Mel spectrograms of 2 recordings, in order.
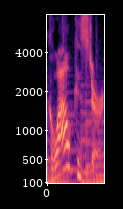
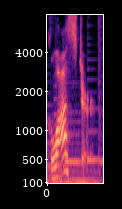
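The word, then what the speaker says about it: Gloucester: Like originally I said glalcaster instead of gluster.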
